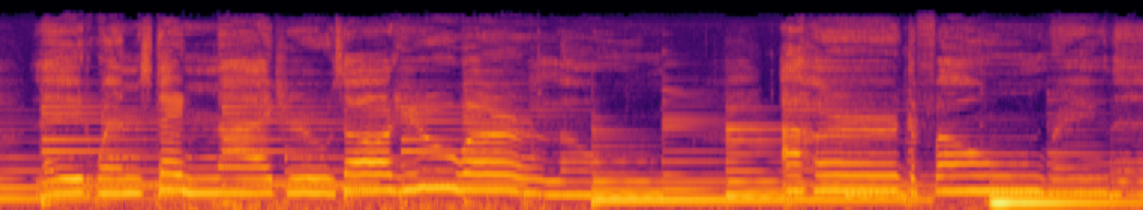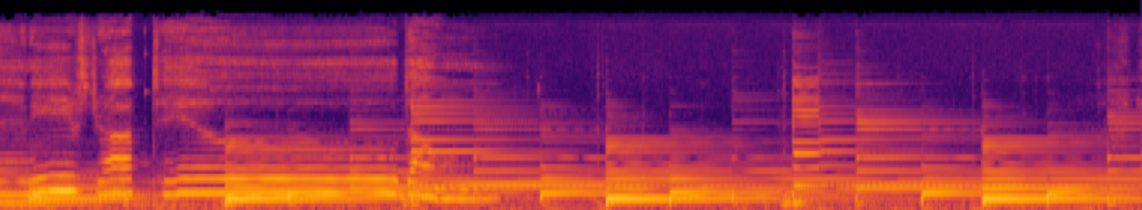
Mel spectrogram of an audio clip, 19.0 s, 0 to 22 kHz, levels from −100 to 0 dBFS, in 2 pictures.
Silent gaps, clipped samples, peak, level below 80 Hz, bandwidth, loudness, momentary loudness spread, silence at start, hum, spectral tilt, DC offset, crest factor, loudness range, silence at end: none; under 0.1%; -4 dBFS; -44 dBFS; 16.5 kHz; -22 LUFS; 10 LU; 0 s; none; -6 dB/octave; under 0.1%; 18 dB; 7 LU; 0 s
